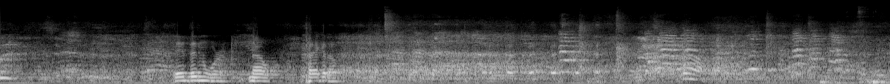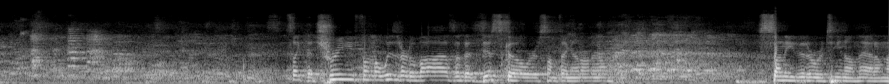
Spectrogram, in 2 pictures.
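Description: A man sings loudly into a microphone, heard through loudspeakers in a room.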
